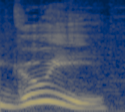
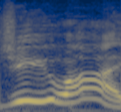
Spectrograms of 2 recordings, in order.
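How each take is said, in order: First: It is said as one word, gooey. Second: It is said as three separate letters. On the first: The speaker calls it wrong. "You don't say G U I" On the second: The speaker calls it right. "It's G U I"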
